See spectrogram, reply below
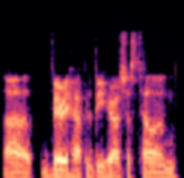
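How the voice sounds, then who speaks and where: A man speaking as a guest on a live interview, relaxed and easygoing. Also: lowish voice, brisk. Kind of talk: casual interview chat.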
